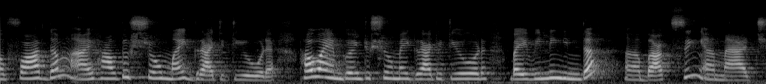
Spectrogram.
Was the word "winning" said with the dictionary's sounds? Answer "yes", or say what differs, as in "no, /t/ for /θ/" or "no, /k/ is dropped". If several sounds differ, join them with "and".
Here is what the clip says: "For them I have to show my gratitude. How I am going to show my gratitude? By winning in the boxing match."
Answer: no, /l/ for /n/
